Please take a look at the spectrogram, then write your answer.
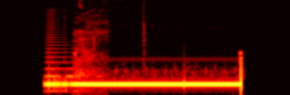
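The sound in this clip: A telephone dial tone sounds as a call is placed. After a brief click comes one steady, continuous mid-pitched tone lasting about two seconds, which then cuts off abruptly.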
